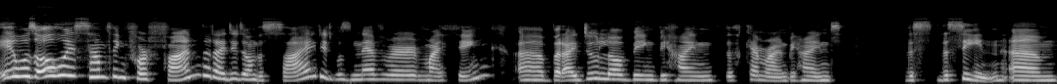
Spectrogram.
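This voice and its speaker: In an Albanian accent, a woman with a fairly high pitch talks at a moderate pace with lively intonation against a quiet background. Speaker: property investor. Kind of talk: interview. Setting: online audio room. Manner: halting.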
